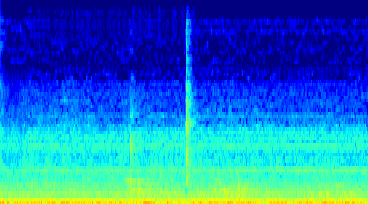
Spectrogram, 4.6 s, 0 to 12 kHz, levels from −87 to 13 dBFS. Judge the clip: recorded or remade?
remade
